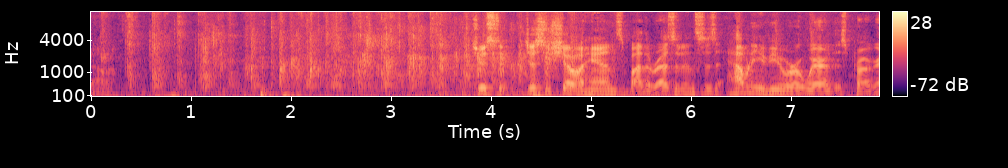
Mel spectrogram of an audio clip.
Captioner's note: applause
